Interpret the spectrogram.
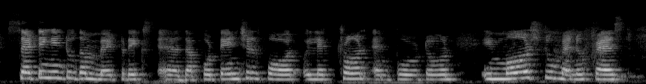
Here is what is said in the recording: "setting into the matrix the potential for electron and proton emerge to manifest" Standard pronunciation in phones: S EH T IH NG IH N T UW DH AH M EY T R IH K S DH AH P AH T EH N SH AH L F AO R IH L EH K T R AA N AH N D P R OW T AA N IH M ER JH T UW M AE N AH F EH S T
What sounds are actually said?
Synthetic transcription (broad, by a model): S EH T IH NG IH N T UW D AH M EY T R IH K S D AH P AH T EH N SH AH L F AO R IH L EH K T R AA N AH N D P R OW T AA N IH M ER JH T UW M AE N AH F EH S T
